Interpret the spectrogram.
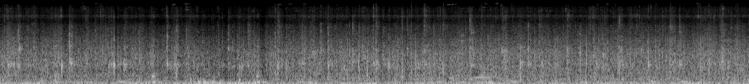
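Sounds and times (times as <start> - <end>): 
horse hooves clip-clopping on a gravel path: 0.0 - 7.4
raindrops pattering on a roof: 0.0 - 7.4
wagon wheels rolling over a gravel path: 0.0 - 7.4.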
